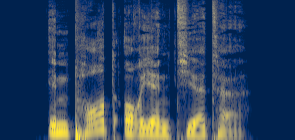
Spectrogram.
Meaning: inflection of importorientiert: 1. strong/mixed nominative/accusative feminine singular 2. strong nominative/accusative plural 3. weak nominative all-gender singular
- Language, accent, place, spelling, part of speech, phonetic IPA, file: German, Germany, Berlin, importorientierte, adjective, [ɪmˈpɔʁtʔoʁiɛnˌtiːɐ̯tə], De-importorientierte.ogg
